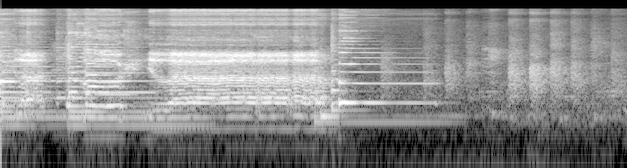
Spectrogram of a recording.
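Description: Cavaquinho strummed through a song's closing bars, ending on a final chord a little over three seconds in that rings out and fades.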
